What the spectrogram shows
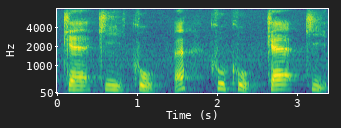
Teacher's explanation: Yang mana qaf dengan kaf makhrajnya dekat, tetapi sifatnya berbeza. Kaf dia nipis, dan kaf ada angin sedikit, ada hamas, ka. Kalau kita sebut ka, ki, ku, ku, ka, ki, dia ada angin sikit.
